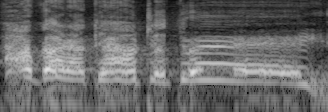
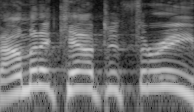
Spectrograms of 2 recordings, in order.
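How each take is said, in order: First: Much higher, full shout over the wind; retold shout. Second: Raised voice, a mild mock shout; retold shouting instructor. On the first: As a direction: yell it so he hears through the roaring air. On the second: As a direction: call it over the wind, half strength. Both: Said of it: "he's screaming".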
